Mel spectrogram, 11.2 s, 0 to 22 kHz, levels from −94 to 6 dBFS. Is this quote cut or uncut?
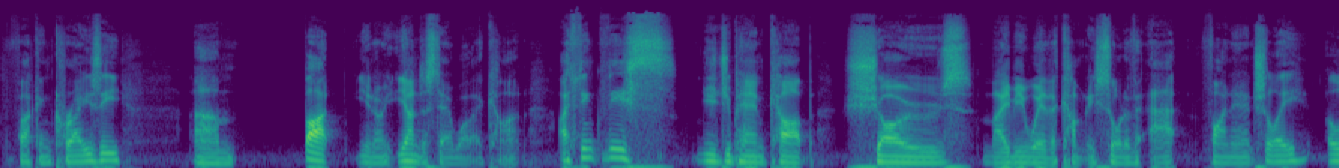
cut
